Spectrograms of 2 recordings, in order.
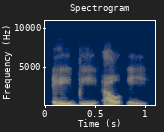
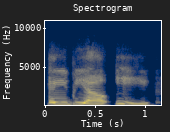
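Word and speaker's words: -able: With the suffix able, we actually pronounce it able, with that sneaky schwa popping out.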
